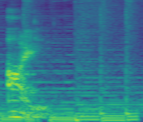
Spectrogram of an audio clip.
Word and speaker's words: isle: Interesting word, island and isle. There is no S pronounced.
